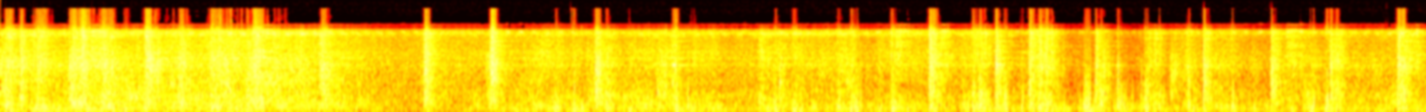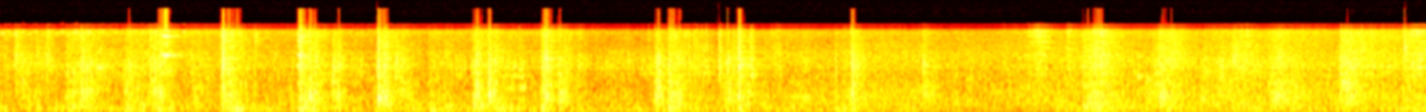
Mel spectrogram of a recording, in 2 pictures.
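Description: Express passenger train running through a junction at speed, its wheels clattering irregularly over rail joints and points over a steady rumble.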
